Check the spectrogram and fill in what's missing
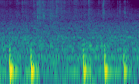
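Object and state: Nothing is struck.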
